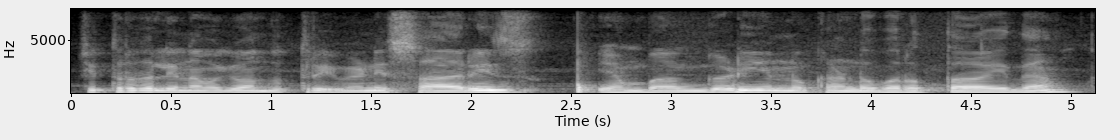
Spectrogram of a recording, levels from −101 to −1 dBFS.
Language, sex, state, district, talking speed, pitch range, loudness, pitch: Kannada, male, Karnataka, Bidar, 115 wpm, 130-155 Hz, -17 LUFS, 140 Hz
